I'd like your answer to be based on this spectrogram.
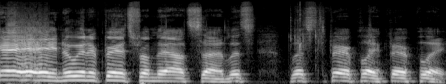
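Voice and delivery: agitated, upset troll voice, high and loud. Narrating a scene, the speaker voices a troll turning to the crowd in an upset troll voice. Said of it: "he seems upset about it".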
